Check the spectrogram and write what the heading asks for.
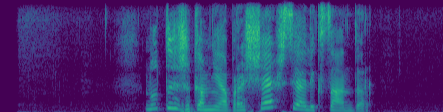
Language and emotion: Russian, angry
